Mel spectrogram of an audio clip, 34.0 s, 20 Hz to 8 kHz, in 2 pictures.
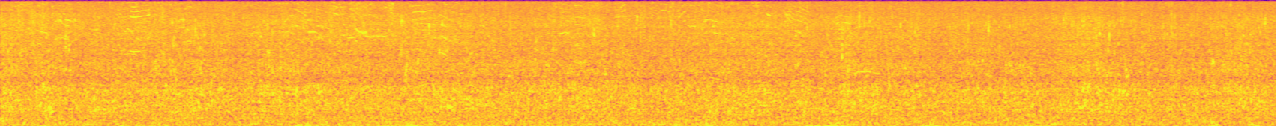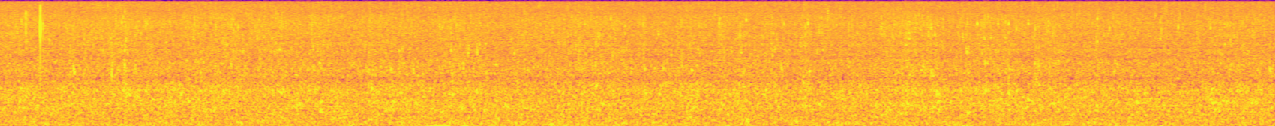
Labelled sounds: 1.7	2.0	Pacific white-sided dolphin, 5.9 to 6.3 kHz
4.3	4.6	Pacific white-sided dolphin, 5.5 to 6.0 kHz
4.9	5.8	Pacific white-sided dolphin, 3.2 to 6.2 kHz
9.4	9.7	Pacific white-sided dolphin, 3.4 to 3.7 kHz

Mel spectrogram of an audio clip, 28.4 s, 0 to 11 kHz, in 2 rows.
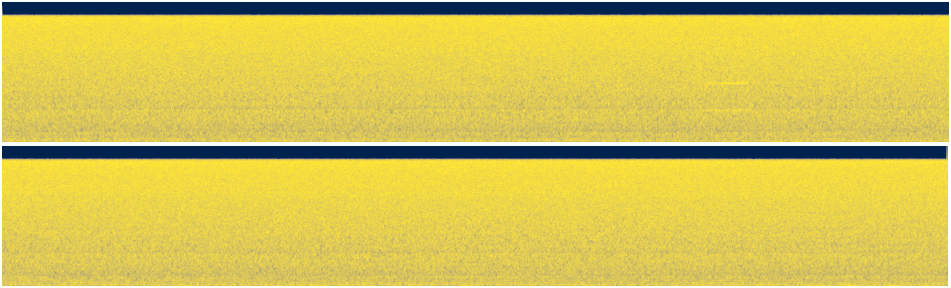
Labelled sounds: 10.8	11.1	killer whale, 1.4 to 1.6 kHz

